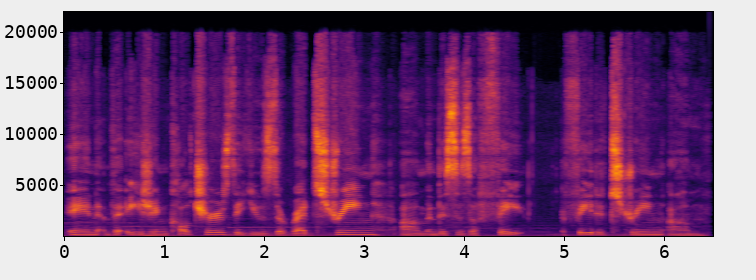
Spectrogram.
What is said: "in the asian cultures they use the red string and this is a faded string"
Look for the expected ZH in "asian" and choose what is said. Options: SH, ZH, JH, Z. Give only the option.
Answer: ZH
